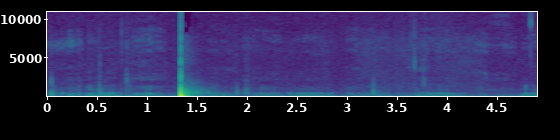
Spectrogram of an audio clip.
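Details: Pet male cat resting on a couch ahead of dinner, purring; a soft, steady low rumble pulsing in waves, broken by one sharp loud knock partway through.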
